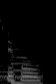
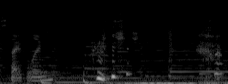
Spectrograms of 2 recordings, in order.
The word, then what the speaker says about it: stipple: I think that word's pronounced stipple, but my art teacher in high school, I'm pretty sure called it stipling. So I always thought it was pronounced that way for a while, but everyone else I've heard pronounce it says stipple, so I think it is stipple, and I don't know.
